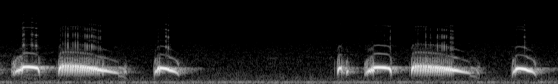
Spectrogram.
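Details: Spotted dove lure call for coaxing quiet birds: two matching phrases, each a short coo, a long downward-sliding coo and a brief arched ending note, separated by a pause of about two seconds over a faint hum.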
